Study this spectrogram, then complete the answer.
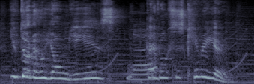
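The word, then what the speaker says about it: Yong Yea: Oh, you mean Yong-ye? Oh, that's how it's pronounced? Yeah. Okay. Sorry, I just see Y-E-A and assume it's Yi because I'm English.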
